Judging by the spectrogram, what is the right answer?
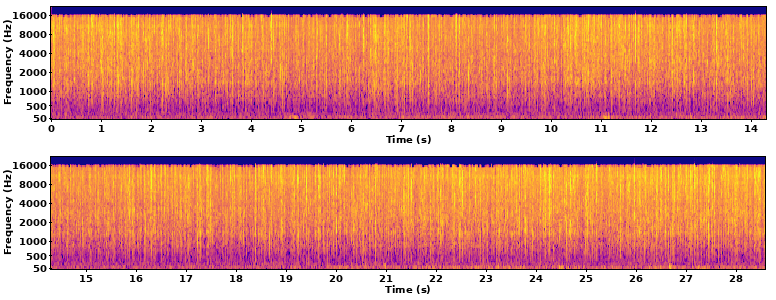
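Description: Steady rain falling on a wet street and pavement, a constant even hiss, with a few brief low thumps, the sharpest one near the end.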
